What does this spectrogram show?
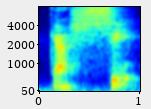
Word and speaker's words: cacher: Cacher, le premier, cacher, c'est le son ch, cacher, et le deuxième, casser, comme un S en espagnol, casser.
